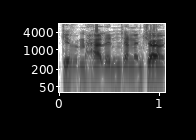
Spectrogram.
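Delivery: ordinary delivery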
